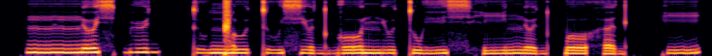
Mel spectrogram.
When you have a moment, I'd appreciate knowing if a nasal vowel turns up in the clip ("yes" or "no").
no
